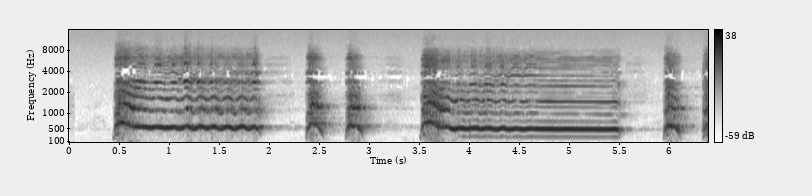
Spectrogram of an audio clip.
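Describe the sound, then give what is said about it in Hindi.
Dogs of a neighbourhood bark and howl loudly at midnight, two long wavering howls broken up by a few short, sharp barks, with no voices present. “कुत्ते भौंक रहे हैं, बड़ी अम्मा चली आ रही हैं।”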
